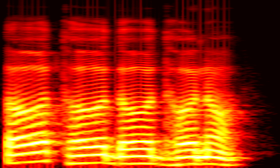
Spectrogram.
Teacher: जो त वर्ग के जितने भी हैं ये सब क्या होंगे? ये सब दंत हैं।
